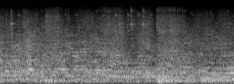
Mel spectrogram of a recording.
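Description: Costaleros' feet shuffling and stepping together on the street as they carry the rehearsal frame of a Holy Week float, with people talking in the background.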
